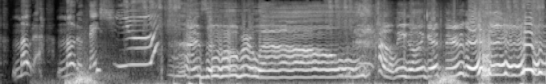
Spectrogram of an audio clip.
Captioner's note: crying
